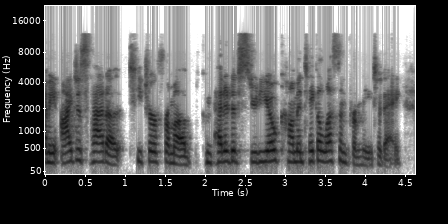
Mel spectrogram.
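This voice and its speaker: The speaker sounds animated and moves at a fairly quick pace. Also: woman. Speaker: Pilates instructor and studio owner. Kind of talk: podcast interview. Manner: loud; animated, perky.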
